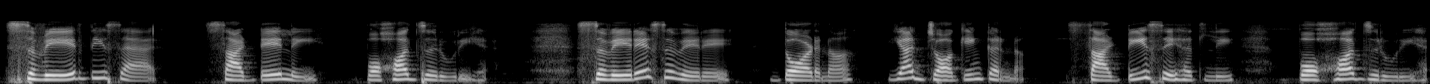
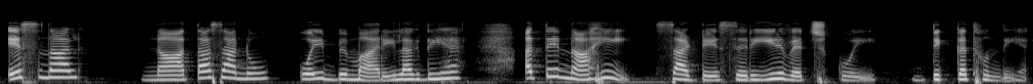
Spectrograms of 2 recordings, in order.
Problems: background sounds at intervals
